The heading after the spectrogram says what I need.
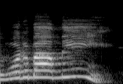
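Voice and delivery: high, pleading What about me; like a customer at a fortune teller; eager Banquo. Retold or imitated. Teacher imitating Banquo at a fortune teller, high and pleading. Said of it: "he says".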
